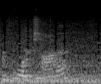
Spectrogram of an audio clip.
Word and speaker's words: Fortuna: Can you pronounce that one more time? A little slower. Fortuna.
